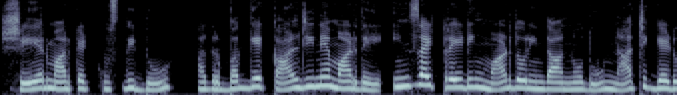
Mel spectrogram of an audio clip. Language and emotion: Kannada, disgusted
